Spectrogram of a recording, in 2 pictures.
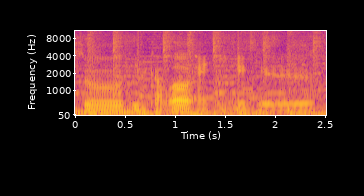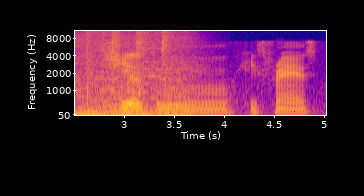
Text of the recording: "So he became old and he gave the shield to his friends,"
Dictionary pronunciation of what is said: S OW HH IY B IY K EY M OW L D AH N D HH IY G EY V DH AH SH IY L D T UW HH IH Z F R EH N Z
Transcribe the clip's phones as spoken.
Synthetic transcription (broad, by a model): S OW HH IY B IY K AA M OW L AH N HH IY G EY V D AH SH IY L T UW HH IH S F R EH N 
